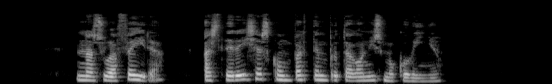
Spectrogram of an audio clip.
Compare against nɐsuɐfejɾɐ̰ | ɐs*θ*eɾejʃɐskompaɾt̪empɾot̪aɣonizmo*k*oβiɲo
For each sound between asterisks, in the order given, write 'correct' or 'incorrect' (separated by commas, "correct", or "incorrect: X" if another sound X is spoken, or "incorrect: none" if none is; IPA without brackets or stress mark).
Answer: correct, correct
